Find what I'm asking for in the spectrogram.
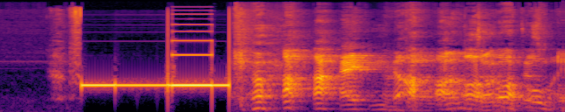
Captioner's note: beeps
